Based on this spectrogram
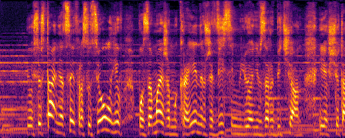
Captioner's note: speaking foreign language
